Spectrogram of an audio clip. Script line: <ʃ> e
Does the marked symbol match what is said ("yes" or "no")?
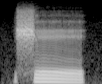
yes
